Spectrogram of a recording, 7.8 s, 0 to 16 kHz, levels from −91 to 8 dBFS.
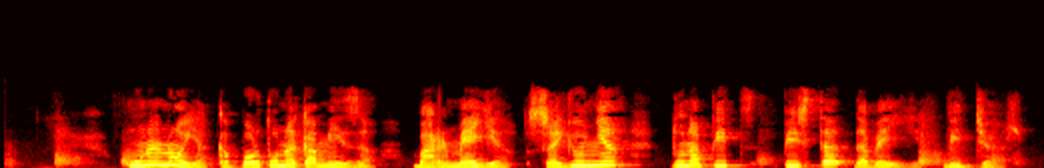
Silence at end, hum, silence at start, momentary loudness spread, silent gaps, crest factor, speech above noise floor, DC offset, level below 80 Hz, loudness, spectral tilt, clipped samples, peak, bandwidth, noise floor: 0.2 s; none; 0.4 s; 16 LU; none; 14 dB; 22 dB; under 0.1%; -64 dBFS; -16 LUFS; -4.5 dB/octave; under 0.1%; -2 dBFS; 7.6 kHz; -38 dBFS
